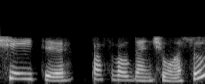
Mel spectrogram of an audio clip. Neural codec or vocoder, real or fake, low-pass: none; real; 3.6 kHz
